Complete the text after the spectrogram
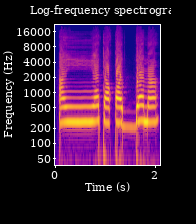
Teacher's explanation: کلمت ان یتقدم یہاں نون ساکن ہے، پھر حرف الیا ہے، کلمت یتقدم یا حروف الادغام بغنہ میں سے ہے، لہذا ہم یہ نون کو یا میں ملا کے غنہ اور تشدید کے ساتھ ادا کریں گے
